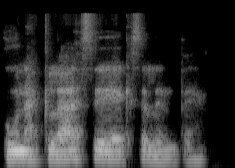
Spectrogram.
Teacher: We're going to link those two E's.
